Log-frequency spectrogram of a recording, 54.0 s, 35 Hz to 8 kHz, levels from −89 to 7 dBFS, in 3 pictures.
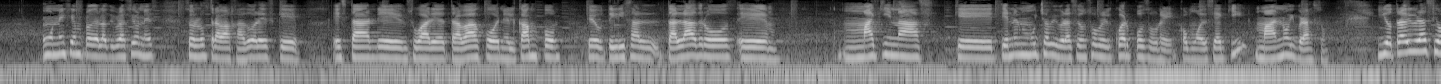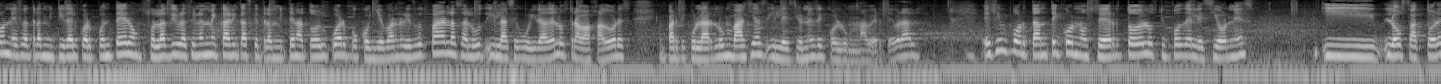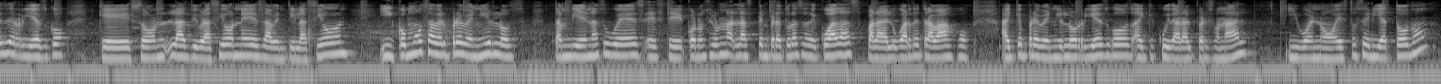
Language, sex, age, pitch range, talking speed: Spanish, female, 20-39, 185-225 Hz, 140 wpm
